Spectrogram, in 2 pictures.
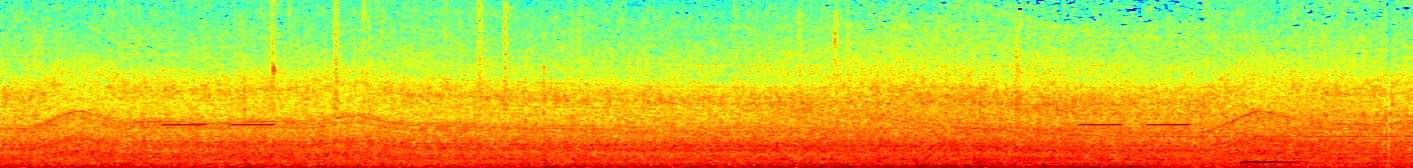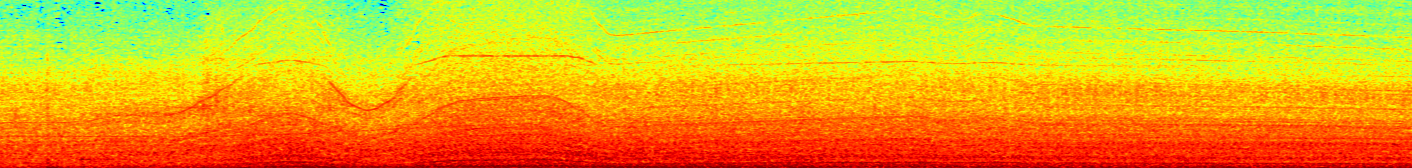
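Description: A bus engine hums steadily as a bus drives along a road.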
